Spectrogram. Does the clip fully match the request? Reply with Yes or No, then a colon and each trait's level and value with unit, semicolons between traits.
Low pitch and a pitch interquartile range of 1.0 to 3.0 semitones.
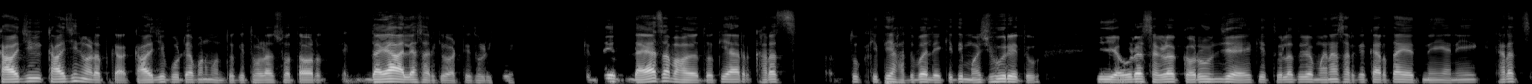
Yes: low, 110 Hz; narrow, 2.6 semitones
